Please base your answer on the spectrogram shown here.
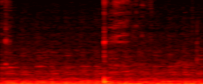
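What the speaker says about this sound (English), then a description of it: "So now we stir" A utensil stirs Maruchan Shio Yakisoba instant noodles, Ore no Shio Stamina Ninniku variety, in a container, with soft scraping, a low hum, and one sharp clink near the middle.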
